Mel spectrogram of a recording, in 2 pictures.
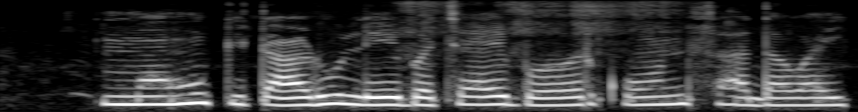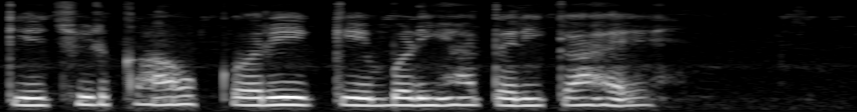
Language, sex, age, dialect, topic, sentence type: Chhattisgarhi, female, 18-24, Northern/Bhandar, agriculture, question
